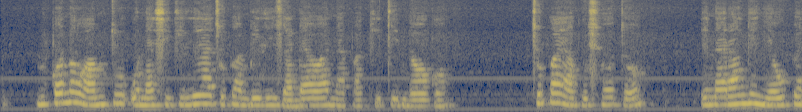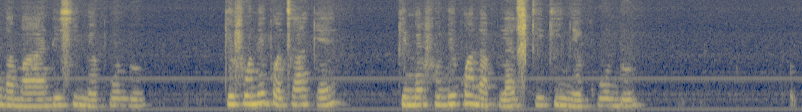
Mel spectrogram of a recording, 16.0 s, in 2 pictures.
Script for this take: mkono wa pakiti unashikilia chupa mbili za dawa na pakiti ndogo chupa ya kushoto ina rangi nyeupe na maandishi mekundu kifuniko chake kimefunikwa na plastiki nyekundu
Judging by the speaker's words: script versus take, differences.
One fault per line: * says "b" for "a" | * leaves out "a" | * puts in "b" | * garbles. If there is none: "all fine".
* says "mtu" for "pakiti"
